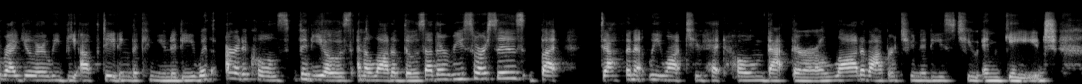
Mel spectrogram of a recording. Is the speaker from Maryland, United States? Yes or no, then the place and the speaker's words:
yes; Maryland, United States; moved away as an adult; also born or lived in New Orleans, Louisiana; I'm originally from Maryland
